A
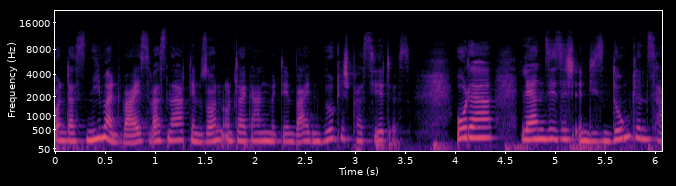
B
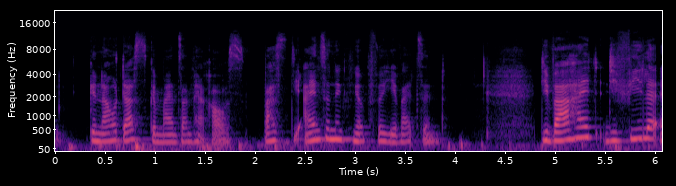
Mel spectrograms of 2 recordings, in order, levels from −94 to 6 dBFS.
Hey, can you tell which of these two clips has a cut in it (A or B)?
A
